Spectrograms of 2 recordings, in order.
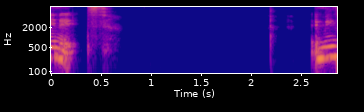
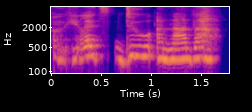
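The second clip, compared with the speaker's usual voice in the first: ordinary delivery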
